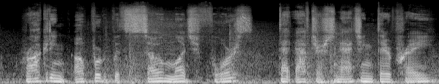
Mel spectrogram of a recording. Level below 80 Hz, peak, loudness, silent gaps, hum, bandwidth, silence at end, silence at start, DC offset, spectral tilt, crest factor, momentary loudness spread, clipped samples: -32 dBFS; 0 dBFS; -13 LUFS; none; none; 17 kHz; 0 s; 0 s; under 0.1%; -5 dB/octave; 12 dB; 5 LU; under 0.1%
